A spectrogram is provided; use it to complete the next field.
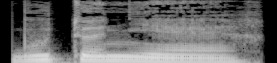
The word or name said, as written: boutonnière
